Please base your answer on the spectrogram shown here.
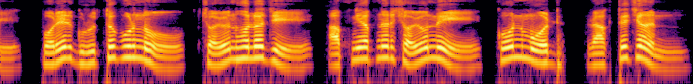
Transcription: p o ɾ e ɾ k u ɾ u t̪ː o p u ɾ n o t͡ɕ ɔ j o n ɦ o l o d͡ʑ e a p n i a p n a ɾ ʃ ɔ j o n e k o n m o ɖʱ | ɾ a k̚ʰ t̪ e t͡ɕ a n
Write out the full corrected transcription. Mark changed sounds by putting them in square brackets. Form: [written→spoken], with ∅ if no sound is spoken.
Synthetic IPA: p [o→ɔ] ɾ e ɾ [k→ɡ] u ɾ u t̪ː o p u ɾ n o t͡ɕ ɔ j o n ɦ o l o d͡ʑ e a p n i a p n a ɾ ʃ ɔ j o n e k o n m o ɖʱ | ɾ a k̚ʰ t̪ e t͡ɕ a n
